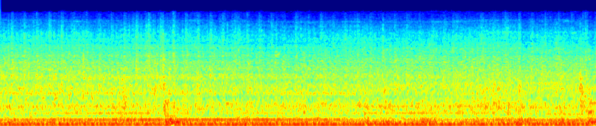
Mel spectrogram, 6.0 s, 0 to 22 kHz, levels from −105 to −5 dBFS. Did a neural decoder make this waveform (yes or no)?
no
